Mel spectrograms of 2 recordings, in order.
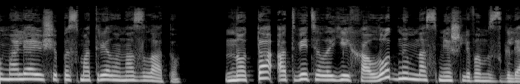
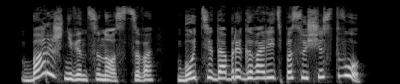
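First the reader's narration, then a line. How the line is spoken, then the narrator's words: Barking sharply. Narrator (Russian): рявкнул Полозов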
